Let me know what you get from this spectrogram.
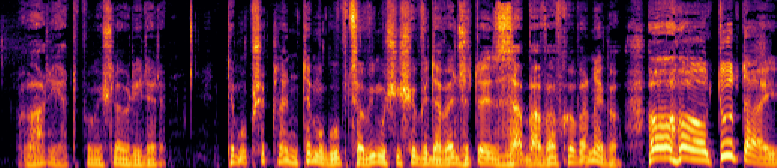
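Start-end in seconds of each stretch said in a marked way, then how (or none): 6.5-7.8 yelling, pitched very high and shrill. A fat man pointing his cane at a man he has spotted: yelling. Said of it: "Wrzeszczał mężczyzna".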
